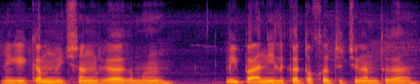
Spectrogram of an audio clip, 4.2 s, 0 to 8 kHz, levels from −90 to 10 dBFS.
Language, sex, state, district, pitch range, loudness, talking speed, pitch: Wancho, male, Arunachal Pradesh, Longding, 110-130 Hz, -15 LUFS, 185 wpm, 120 Hz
